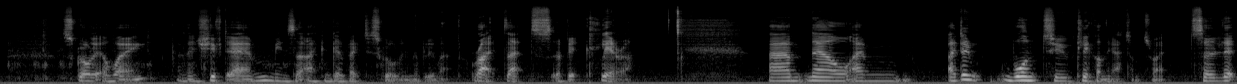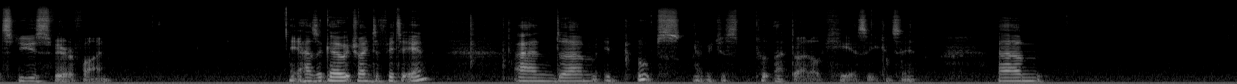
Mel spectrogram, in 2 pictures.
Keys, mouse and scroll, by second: 0.0 shift+middle click, 0.2-1.6 scroll up 1, 1.8 shift+m, 2.4-3.4 shift+scroll up 7, 4.6-12.1 drag, 4.6-12.1 right drag, 12.8 click, 13.8 click, 15.0-16.5 drag, 17.0 middle click, 18.8-21.2 drag, 23.0-24.7 drag.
